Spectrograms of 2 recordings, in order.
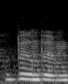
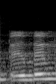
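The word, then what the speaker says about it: Bum Bum: the like cardboard box it says pronounced boom boom like b o o m b o o m it's because it's uh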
